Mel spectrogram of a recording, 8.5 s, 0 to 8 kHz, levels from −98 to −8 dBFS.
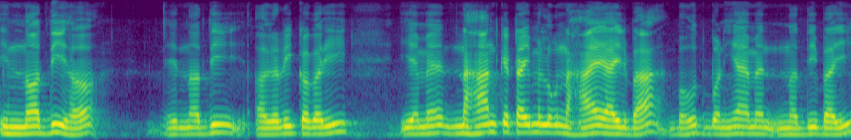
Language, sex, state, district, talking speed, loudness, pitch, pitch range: Bhojpuri, male, Bihar, Muzaffarpur, 155 wpm, -16 LUFS, 145 Hz, 135-160 Hz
